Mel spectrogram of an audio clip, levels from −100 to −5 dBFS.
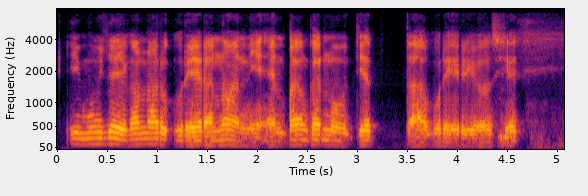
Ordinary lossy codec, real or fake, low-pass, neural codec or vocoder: none; fake; 7.2 kHz; codec, 16 kHz, 4 kbps, FreqCodec, smaller model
